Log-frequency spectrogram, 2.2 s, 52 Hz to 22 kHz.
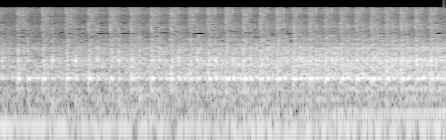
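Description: Wilesco D305 model steam engine running on compressed air and driving the jacked-up rear wheels through its chain: a rapid, even ticking of exhaust beats that speeds up and grows louder as more air is let in, with a steady whine over it.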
